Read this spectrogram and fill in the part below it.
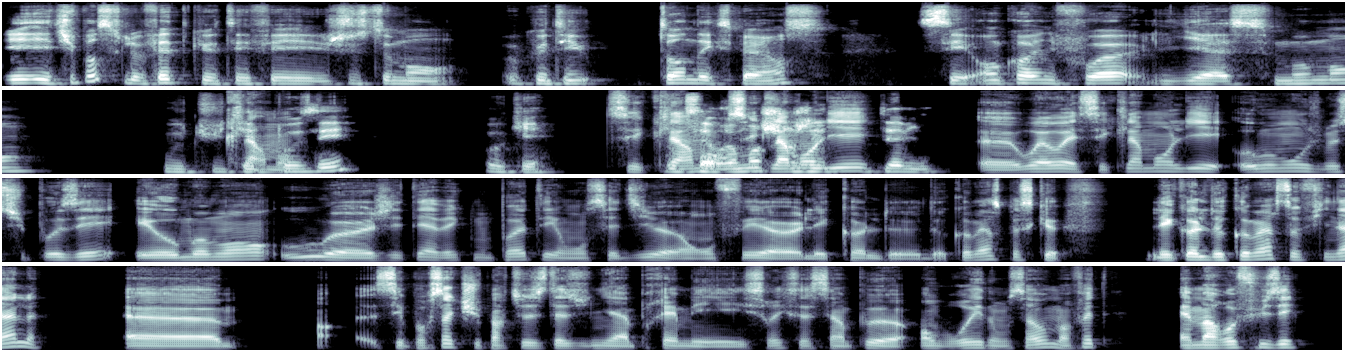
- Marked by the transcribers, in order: tapping; other background noise
- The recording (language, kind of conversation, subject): French, podcast, Peux-tu raconter une rencontre fortuite qui a changé ta vie ?
- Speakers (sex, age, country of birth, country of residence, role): male, 20-24, France, France, guest; male, 30-34, France, France, host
